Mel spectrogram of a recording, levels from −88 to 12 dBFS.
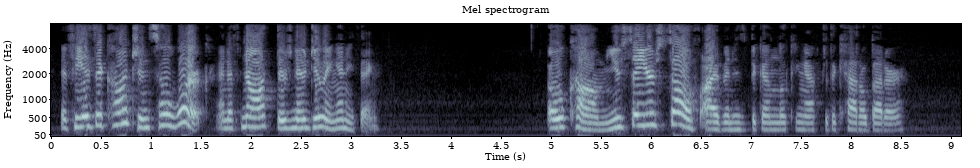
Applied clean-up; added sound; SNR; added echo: none; none; none; none.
